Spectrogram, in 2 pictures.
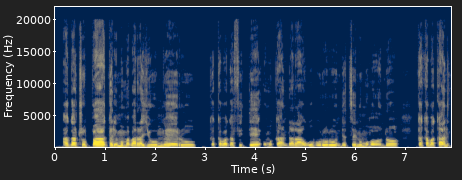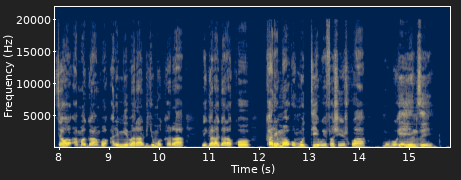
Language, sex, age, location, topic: Kinyarwanda, male, 25-35, Huye, agriculture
